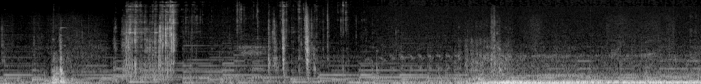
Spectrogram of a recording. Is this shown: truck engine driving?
yes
